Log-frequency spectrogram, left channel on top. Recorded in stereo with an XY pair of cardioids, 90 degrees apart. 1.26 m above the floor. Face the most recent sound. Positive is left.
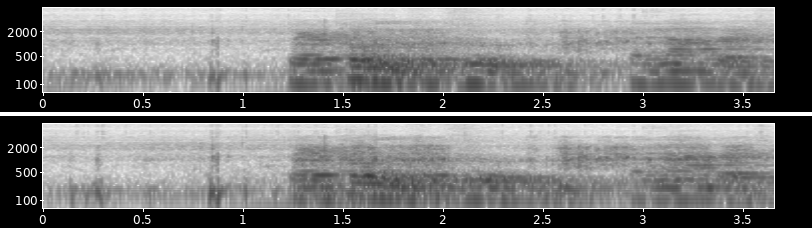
turn(degrees=20)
